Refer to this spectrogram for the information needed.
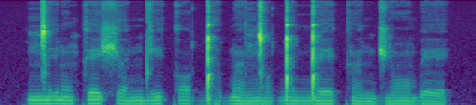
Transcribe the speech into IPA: ŋ͡ǀ ɪ ɾ õ k ɛ ʃ ɐ n d e k ɔ ɡ͡ǃ ɐ ɓ ɐ̃ ŋ͡ǀ ɔ ŋ͡ǃ ə ŋ͡ǃ ɛ k ɐ̃ n d͡ʒ ɔ̃ ɓ ɛ

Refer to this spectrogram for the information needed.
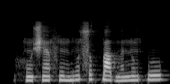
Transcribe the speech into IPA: h ũ˨ ʃ ɛ̃˧ f ũ˧ b ũ˦ s o˦ k͡p a˦˨ b ɛ̃˧ n ũ˦ k͡p u˦

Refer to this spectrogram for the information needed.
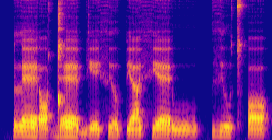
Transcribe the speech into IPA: l ɛ ɾ ɒ ɡ͡ǃ ɛ bʲ e fʲ ɤ pʲ a fʲ ɛ ɾ u | vʲ u t͡sʼ ɒ

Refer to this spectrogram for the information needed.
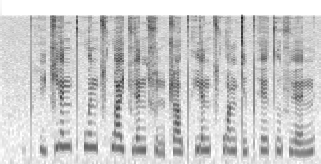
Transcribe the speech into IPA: pʰ ḭ˨˩ t͡ɕ j ɛ˥ n pʰ w ə˥ n t͡sʰ w a˥˩ ɪ̯ t͡ɕ ɥ ɛ˧˥ n ɕ y̰˨˩ n ʈ͡ʂ ɑ˧˥ ʊ̯ pʰ j ɛ˥ n t͡sʰ w ɑ˥˩ ŋ t̪ i˧˥ pʰ e˥ ɪ̯ t̪ u˧˥ ɕ ɥ ɛ˧˥ n

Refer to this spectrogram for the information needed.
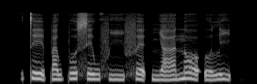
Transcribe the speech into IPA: t̪ eː˥˨ p a˧ w p o˧˥ s e˧ w f iː˩ f ɛː˧˩ t̚ ɲ aː˩˧ n ɔː˥˨ ʔ o˩ l iː˥˨ t̚

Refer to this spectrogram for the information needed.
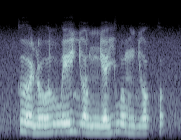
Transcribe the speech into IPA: k ɤ ɳ o l w e ʎ ɔ l ɲ ɛ j w o m ʎ ɔ k

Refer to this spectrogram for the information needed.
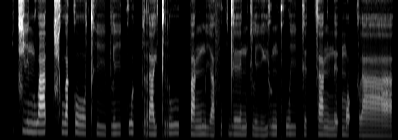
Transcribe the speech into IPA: t͡ɕ i˧ n w a˦˥ t̚ t͡ɕʰ u˦˥ a̯ k oː˧ tʰ iː˨˩ p l iː˧ k w ɯ˥˩ k̚ p r a˦˥ j t r uː˥˩ k̚ p a˦˥ ŋ m i˩˦ a̯ f u˦˥ k̚ d eː˧ n k l iː˩˦ j ɯ˧ ŋ kʰ w iː˧ k e˦˥ k̚ s a˥˩ ŋ n e˦˥ ʔ m ɔ˨˩ ʔ k l aː˨˩

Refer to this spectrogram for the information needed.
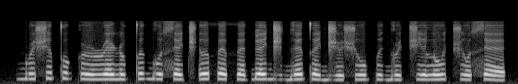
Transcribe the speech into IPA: b ə˞ ʃ ə t̪ o k ə˞ ɹ ɛ ɳ o t̪ ə ɡ o s ɛ t͡ʃʼ ə θ ɛ θ ɛ ɠ ɛ d͡ʒ ə ɡ ɛ t̪ ɛ d͡ʒ ə˞ ʃ o p e ɡ ə˞ t͡ʃ e l o t͡ʃ o s ɛ

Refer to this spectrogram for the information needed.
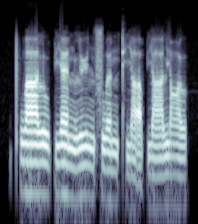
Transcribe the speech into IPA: pʰ w ä˦ l u˨ p j ɛ˥˨ n l y˥˨ n s w ə˥˨ n t̪ʰ j ä̰˨˩ p j ä˨˦ l j ɑ˧ ʊ̯

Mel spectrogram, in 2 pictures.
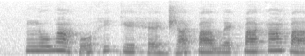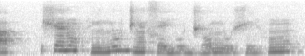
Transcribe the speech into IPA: n o˦ w ã˦˨ k͡p o˨˦ h i˦ k e˧ h ɛ˨ d͡ʒ a˨˦ k͡p a˧ w ɛ˨ k͡p a˧ k ã˦ k͡p a˧ | ʃ ɛ˦ ɾ ũ˦˨ h ĩ˧ n u˦ d͡ʒ ɛ̃˧ s e˨ j u˨ d͡ʒ o˨˦ n u˧ ʃ i˧ h ũ˦

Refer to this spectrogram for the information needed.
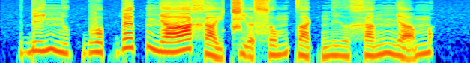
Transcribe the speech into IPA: ɗ i˨˦ ɲ u˨˩ k̚ v ə˨˩ p̚ ɗ ɛ˦˥ t̚ ɲ aː˨˦ x a˧˩ j t͡ɕ ḭ˧˨ ə̯ s o˨˦ m t̪ a˨˩ k̚ n i̤˨˩ ə̯ x a˨˦ n ɲ a̰˧˥ m

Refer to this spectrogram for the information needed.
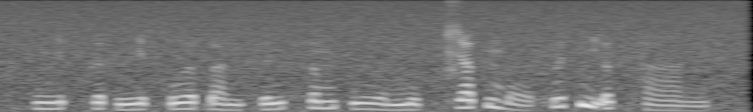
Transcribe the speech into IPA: ɲ ə˨˩ t̚ k ə˨˩ t̚ ɲ e˨˩ t̚ ʔ u˧ ə̯ ɓ a̤˨˩ n h ɨ˨˦ n h ə˧ m h w ṳ˨˩ ə̯ m u˨˩ p̚ t͡ɕ a˦˥ t̚ m ɔ̤˨˩ f ɨ˦˥ t̚ ɲ ɨ̰˧˥ ə̯ t̪ʰ a̤˨˩ ŋ

